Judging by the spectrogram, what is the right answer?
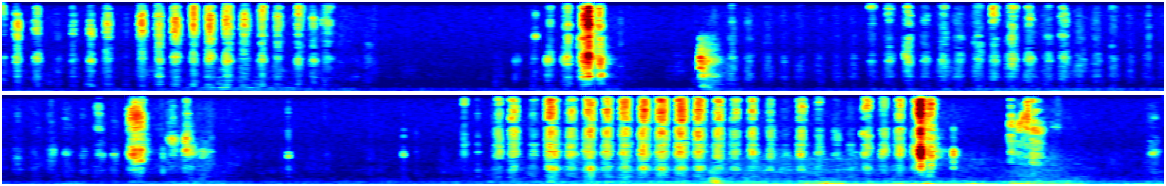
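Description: Faint, quick strokes of a nail file rasping along the edge of sculpted acrylic nails to refine the smile line, in two runs at the start and again near the end, with a few single clicks in between.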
